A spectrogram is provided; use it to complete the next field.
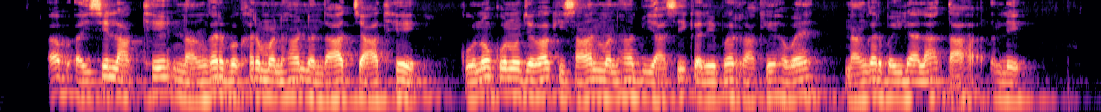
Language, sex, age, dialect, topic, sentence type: Chhattisgarhi, male, 18-24, Western/Budati/Khatahi, agriculture, statement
